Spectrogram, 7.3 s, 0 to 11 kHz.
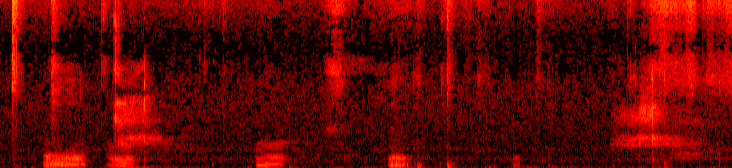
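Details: Toy Poodle puppy, 49 days old, indoors with its mother: short soft whimpering cries in bursts, several spaced one to two seconds apart, fading toward the end, with quiet room noise.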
